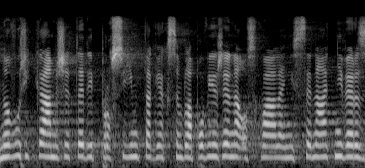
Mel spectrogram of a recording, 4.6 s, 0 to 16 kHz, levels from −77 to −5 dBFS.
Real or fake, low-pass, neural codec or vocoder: real; 10.8 kHz; none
